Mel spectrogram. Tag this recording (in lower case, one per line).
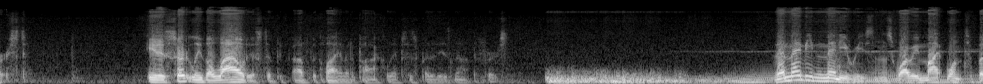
white noise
